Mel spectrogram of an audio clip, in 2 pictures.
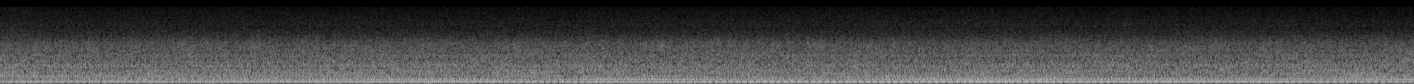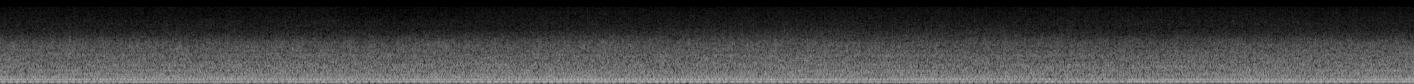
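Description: A propeller plane's engine drones steadily, its pitch shifting slightly now and then.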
